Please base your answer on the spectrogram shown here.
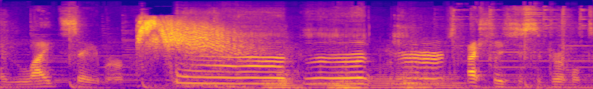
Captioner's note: light saber swooshing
